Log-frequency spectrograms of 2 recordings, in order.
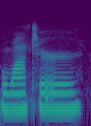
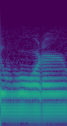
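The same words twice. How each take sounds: First: "water" drawn out, T softened to a d; slow "water" with no crisp T; slurred T. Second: "water" as "wawter", New Jersey style; New Jersey accent. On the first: Shown as a demonstration. Vlogger demonstrating her own accent, slurred T. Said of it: "We don't say the T". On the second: Retold or imitated. Michigander imitating New Jersey people, New Jersey accent. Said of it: "people in, like, New Jersey say".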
